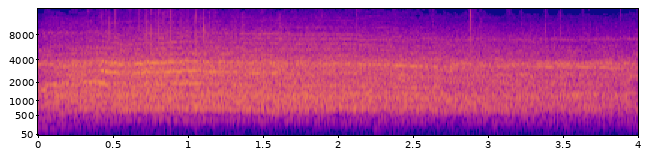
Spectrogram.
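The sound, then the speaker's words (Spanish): A large concert crowd in Puerto Rico roars with sustained cheering and applause for a performer, loud and continuous for the whole stretch, a dense wall of noise that stays steady without pausing. “Yo quiero un fuerte aplauso y una bulla”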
